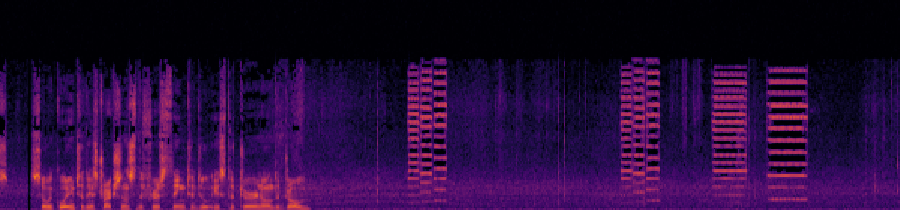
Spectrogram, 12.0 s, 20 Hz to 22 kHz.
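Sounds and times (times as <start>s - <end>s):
drone start-up beeps: 5.4s - 6.0s, 8.3s - 8.9s, 9.5s - 10.8s.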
